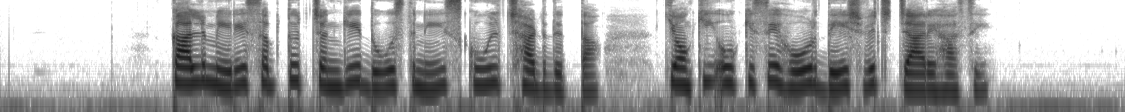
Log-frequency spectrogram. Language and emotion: Punjabi, sad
